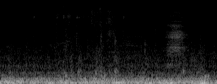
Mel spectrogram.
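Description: A steady, low truck engine rumble heard from inside the cab, droning evenly throughout with no talking, on a cold, frosty day of 22 degrees with wind of 20 to 30 miles an hour out of the west.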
